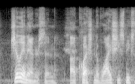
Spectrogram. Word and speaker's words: Gillian Anderson: She said the soft G. Gillian Anderson.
